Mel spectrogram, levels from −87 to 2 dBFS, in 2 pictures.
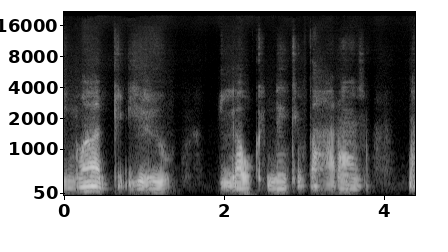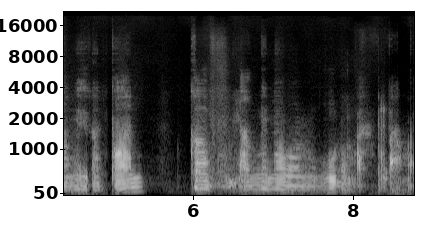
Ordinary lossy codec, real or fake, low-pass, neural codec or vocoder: none; fake; none; codec, 44.1 kHz, 2.6 kbps, DAC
